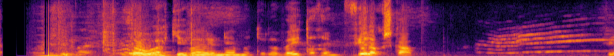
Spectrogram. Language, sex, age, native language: Icelandic, male, 14, Icelandic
